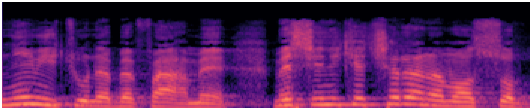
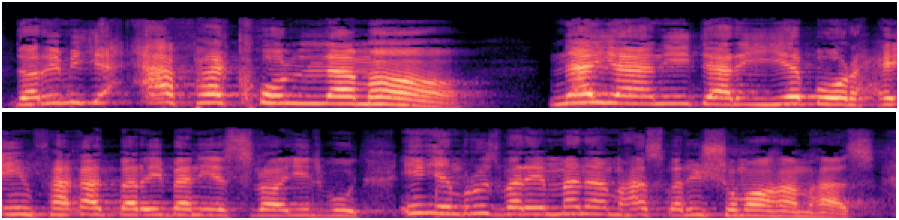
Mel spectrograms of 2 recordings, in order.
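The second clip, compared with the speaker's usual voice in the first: loud, urgent sermon voice; fiery preaching; 4 semitones higher, 7 dB louder than usual. Acted. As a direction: press the brothers and sisters hard. Preacher exhorts congregation.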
